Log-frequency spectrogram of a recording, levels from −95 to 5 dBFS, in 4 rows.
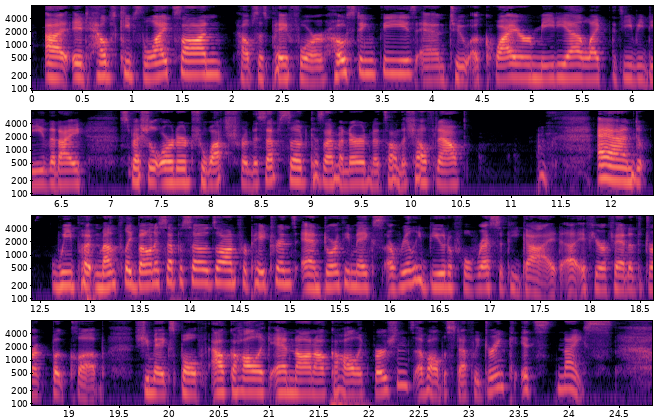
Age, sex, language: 20-39, female, English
